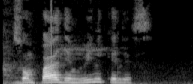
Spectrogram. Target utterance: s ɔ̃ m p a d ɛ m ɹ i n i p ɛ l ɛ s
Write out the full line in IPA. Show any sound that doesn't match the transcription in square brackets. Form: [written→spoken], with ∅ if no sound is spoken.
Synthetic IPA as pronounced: s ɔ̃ m p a d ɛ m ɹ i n i [p→k] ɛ l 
